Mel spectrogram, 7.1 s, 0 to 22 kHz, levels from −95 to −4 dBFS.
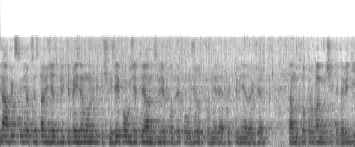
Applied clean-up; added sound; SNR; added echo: none; Toilet flush; 18 dB; reverberation time 0.7 s.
